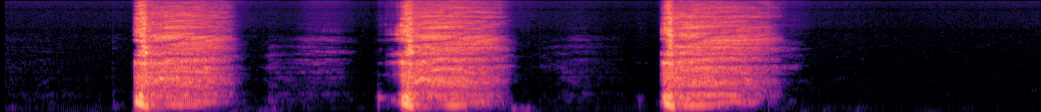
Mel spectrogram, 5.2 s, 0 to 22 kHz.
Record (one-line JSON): {"three_cough_length": "5.2 s", "three_cough_amplitude": 29433, "three_cough_signal_mean_std_ratio": 0.32, "survey_phase": "alpha (2021-03-01 to 2021-08-12)", "age": "65+", "gender": "Male", "wearing_mask": "No", "symptom_none": true, "smoker_status": "Never smoked", "respiratory_condition_asthma": false, "respiratory_condition_other": false, "recruitment_source": "REACT", "submission_delay": "1 day", "covid_test_result": "Negative", "covid_test_method": "RT-qPCR"}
